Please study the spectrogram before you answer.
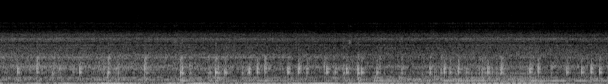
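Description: Rapid irregular clicking and ratcheting over a low drivetrain drone, steady throughout; points to a worn rear differential.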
